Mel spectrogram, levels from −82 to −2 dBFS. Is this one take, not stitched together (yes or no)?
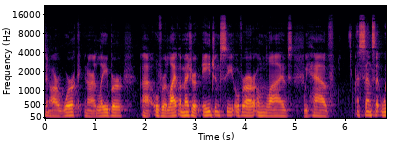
no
